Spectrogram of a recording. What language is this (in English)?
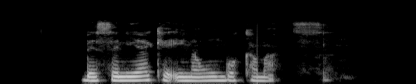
Swahili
